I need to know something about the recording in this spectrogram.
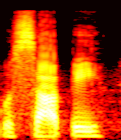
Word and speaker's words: WASAPI: a was sappi drive that's what I call it wasapi because if you look at it it's spelled was sappi it's right there see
